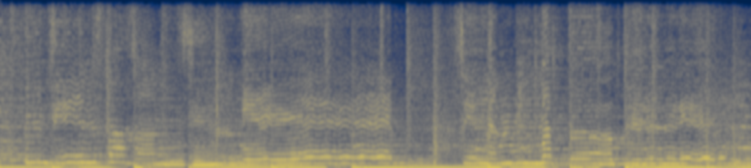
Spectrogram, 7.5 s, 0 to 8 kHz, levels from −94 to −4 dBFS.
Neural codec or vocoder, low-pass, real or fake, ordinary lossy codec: codec, 16 kHz, 1 kbps, X-Codec, HuBERT features, trained on balanced general audio; none; fake; none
